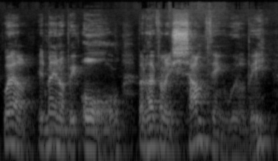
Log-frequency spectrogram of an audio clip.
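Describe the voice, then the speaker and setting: A man's voice: lowish voice, animated, moderate pace. A man narrating a comic radio play in a theatrical, scripted style before a live microphone. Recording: live hall stage, distant mic, faint noise.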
